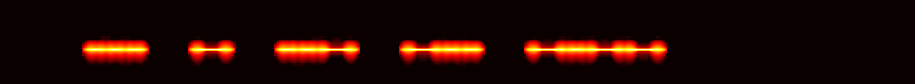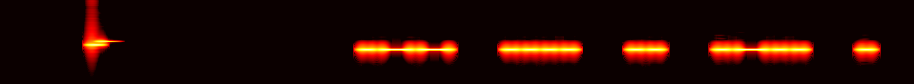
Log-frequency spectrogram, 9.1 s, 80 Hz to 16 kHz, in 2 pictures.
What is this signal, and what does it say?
Morse code, heard as a keyed tone, about 25 wpm, spaced as for 18 wpm, 700 Hz. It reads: STUDY WHILE
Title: 2x Character Spacing - Top 300 Words - 25wpm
